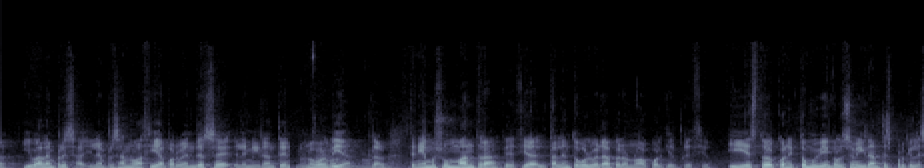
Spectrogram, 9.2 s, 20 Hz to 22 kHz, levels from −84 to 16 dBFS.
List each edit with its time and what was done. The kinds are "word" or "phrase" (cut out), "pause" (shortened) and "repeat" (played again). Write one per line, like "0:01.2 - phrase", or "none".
0:02.9 - word
0:07.2 - pause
